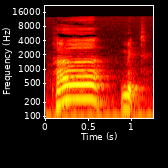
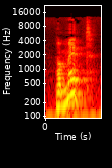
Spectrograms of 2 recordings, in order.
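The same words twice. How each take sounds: First: The stress is on the first syllable. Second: The stress is on the second syllable. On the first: The word is used as a noun. "remember the first syllable is stressed" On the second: The word is used as a verb. "I'm stressing the second syllable"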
